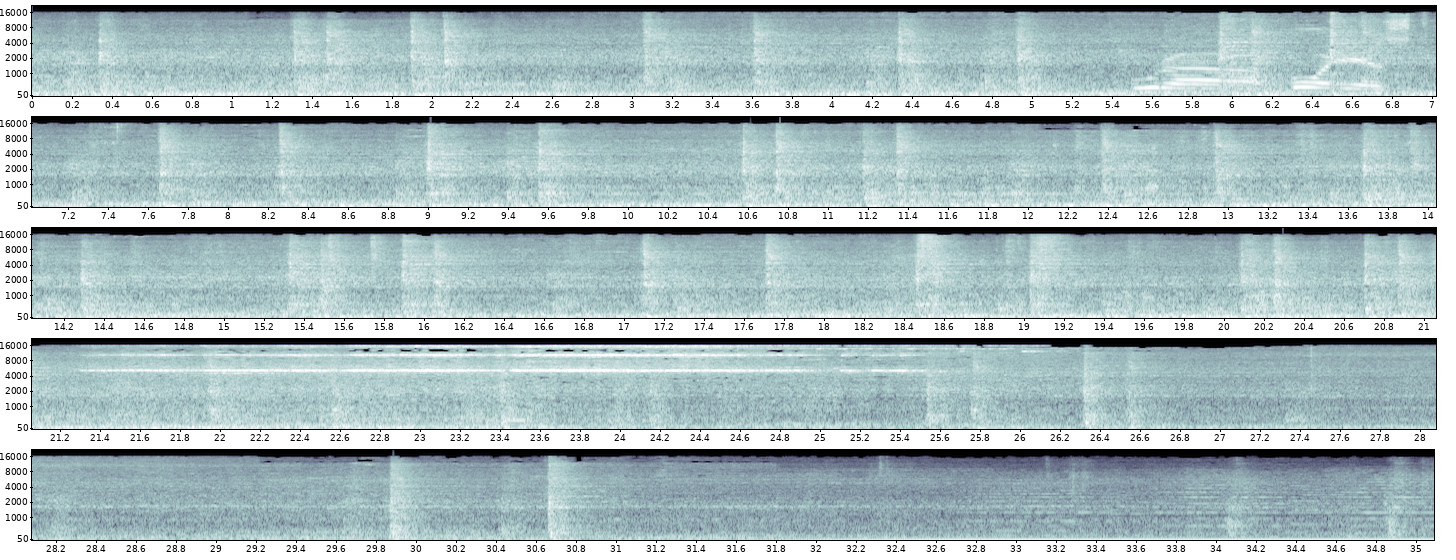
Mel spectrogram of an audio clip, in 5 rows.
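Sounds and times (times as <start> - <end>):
train wheels clacking over joints: 0.1 - 28.4
high wheel squeal: 21.3 - 26.2.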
